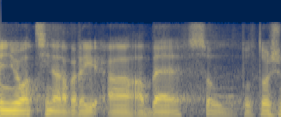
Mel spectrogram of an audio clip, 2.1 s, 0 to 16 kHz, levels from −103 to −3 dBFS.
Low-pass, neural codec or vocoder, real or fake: 7.2 kHz; codec, 16 kHz, 0.8 kbps, ZipCodec; fake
